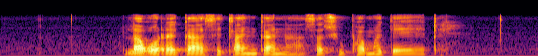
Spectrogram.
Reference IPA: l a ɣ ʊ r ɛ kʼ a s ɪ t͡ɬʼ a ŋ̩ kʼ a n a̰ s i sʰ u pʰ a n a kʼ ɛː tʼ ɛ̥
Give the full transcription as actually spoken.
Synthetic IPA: l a ɣ ʊ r ɛ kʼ a s ɪ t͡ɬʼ a ŋ̩ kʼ a n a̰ s a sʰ u pʰ a m a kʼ ɛː tʼ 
